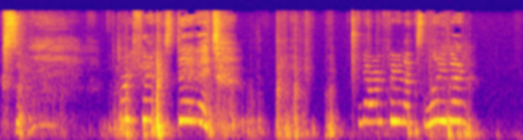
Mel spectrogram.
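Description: A child's voice calling out in short wordless bursts, its pitch rising and falling, in two stretches with a brief pause between them.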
